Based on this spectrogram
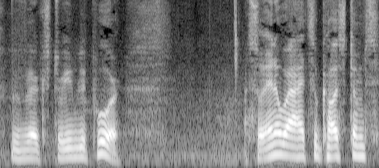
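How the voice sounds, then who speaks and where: A man speaks fairly quickly at a medium pitch with a German accent. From Germany. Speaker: war veteran. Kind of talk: testimony. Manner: halting.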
